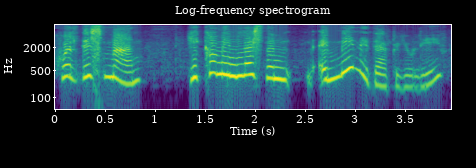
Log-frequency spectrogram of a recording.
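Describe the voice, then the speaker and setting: A woman's voice: very high voice, sing-song, moderate pace, darkish tone, no room sound. An actress playing a polite, eager female clerk with a Spanish accent and earnest broken English, in classic radio drama style. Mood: earnest, apologetic.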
